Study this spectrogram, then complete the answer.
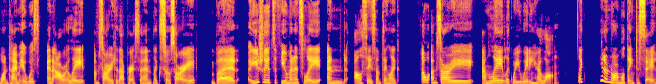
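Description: In a normal speaking voice, a woman talks at a moderate pace and a fairly high pitch with ordinary pitch variation and very even loudness, the sound dry and close with no echo in a very clean recording against a silent background. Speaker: podcast co-host. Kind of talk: casual chat. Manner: laughs often, relaxed, playful.

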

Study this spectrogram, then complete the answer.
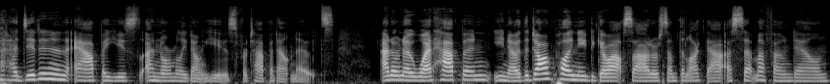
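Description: On a very clean recording with a silent background, a woman with a Southern US accent talks very fast with ordinary pitch variation. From US South. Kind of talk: devotional Bible teaching monologue.

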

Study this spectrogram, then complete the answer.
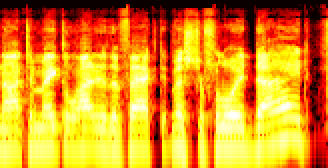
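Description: A man talks at a fairly quick pace with fairly even intonation. His pitch is fairly high and his tone fairly bright.

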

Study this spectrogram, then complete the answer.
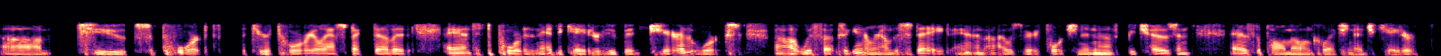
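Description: With a very deep, low voice, a man talks at a moderate pace and with fairly even intonation. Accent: Appalachian Virginia. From Southwest Virginia, US. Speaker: museum educator. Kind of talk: interview.

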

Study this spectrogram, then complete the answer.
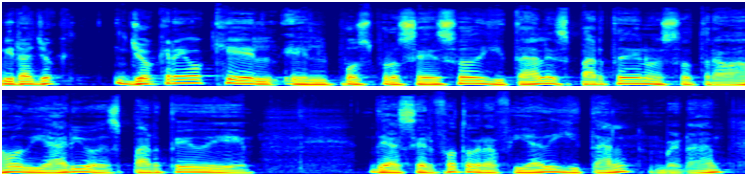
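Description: A man talks at a fairly slow pace with a fairly low pitch, a dark, mellow tone and a somewhat breathy quality. His loudness is very even, his pitch variation is ordinary, and the recording is very clean with a silent background. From Costa Rica. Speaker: podcast host and photographer. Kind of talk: interview.

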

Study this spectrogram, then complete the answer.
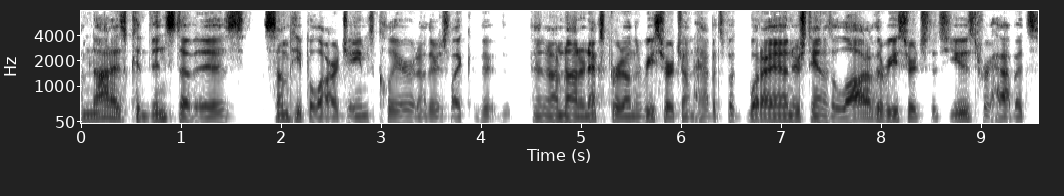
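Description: With a Canadian accent, a man speaks at a fairly quick pace in a plain, everyday voice, fairly low in pitch with ordinary pitch variation. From Canada. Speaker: education researcher and author. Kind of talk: interview conversation.

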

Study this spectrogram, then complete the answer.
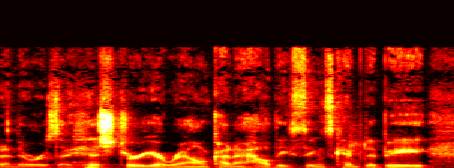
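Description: The man talks at a very fast pace. His very deep, low voice holds a monotone, flat intonation. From North Carolina, US South. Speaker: author and activist. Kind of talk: interview answers. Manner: informal, conversational with fillers.

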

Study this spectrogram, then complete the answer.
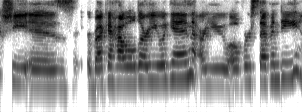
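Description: At a moderate pace, a woman speaks with a fairly high pitch, ordinary pitch variation and an ordinary speaking voice. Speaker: podcast host and fitness coach. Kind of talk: interview, conversational.

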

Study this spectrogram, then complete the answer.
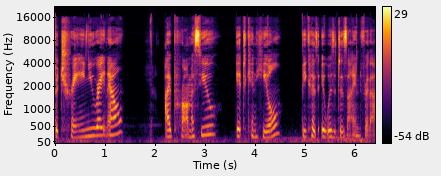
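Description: A woman at a moderate pace. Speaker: women's health podcaster. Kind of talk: gentle motivational pep talk, addressed intimately to listener. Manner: warm, reassuring, affectionate, with soft laughs; earnest and encouraging, building to heartfelt emphatic cheering.

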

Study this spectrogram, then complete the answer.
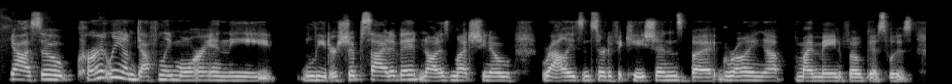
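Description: Here is a plain, everyday voice from a woman with an American accent, medium in pitch and at a moderate pace. Her intonation is fairly even and her loudness very even. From California. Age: 20s. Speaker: pony club member and youth leader. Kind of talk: interview.

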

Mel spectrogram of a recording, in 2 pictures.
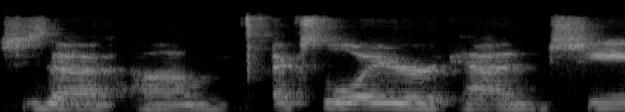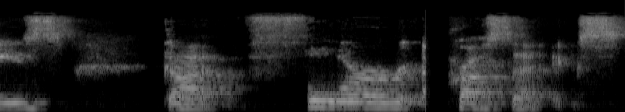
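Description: A woman speaks at a very slow pace in a monotone, flat intonation. The recording has audible room echo. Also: medium pitch for a woman. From California. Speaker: middle school teacher. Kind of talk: interview.

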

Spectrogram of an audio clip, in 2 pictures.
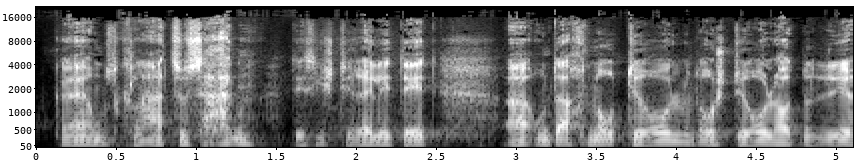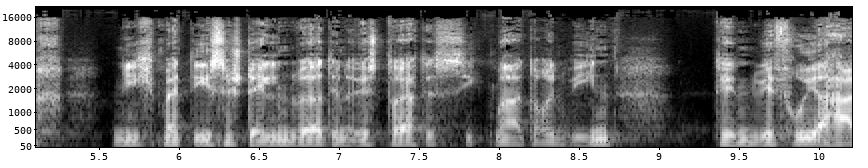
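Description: This man, with an unremarkable speaking voice and a fairly low pitch that varies in an ordinary way, keeps a moderate pace on a very clean recording with a silent background. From North Tyrol, Hall. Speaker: member of parliament. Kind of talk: roundtable discussion. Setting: parliament building.

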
